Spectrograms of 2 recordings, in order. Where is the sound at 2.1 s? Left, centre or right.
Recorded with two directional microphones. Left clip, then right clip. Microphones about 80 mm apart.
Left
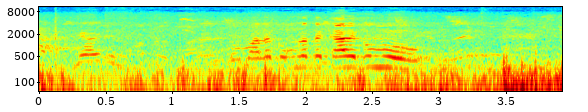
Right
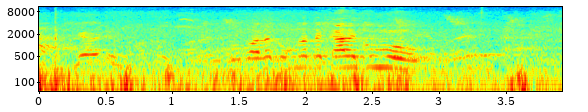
Centre.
